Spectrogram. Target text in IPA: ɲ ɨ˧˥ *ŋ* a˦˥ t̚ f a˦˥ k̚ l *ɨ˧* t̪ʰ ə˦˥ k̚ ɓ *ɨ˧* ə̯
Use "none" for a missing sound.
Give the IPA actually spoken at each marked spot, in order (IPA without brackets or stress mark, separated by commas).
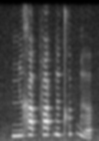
x, ɨ˧, ɨ˨˩˨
